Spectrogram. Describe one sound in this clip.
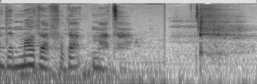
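A woman speaks quietly close by.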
